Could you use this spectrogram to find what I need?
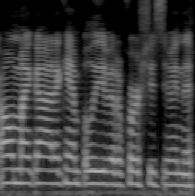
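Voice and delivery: plain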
